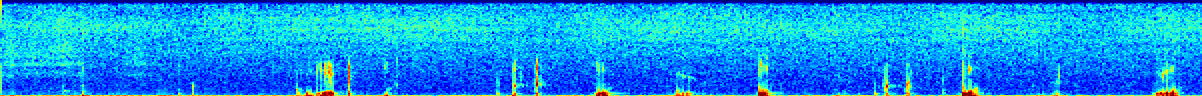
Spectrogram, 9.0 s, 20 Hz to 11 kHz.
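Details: Repeated short irregular gurgles and pops, about 39 a minute, from a man's belly, deliberately produced for ASMR; ordinary harmless stomach rumbling, borborygmi.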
